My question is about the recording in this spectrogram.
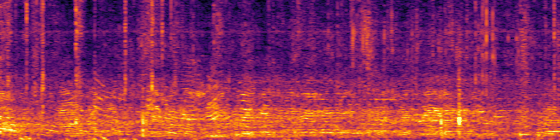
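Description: Footsteps of someone walking on pavement, with faint voices of people around.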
